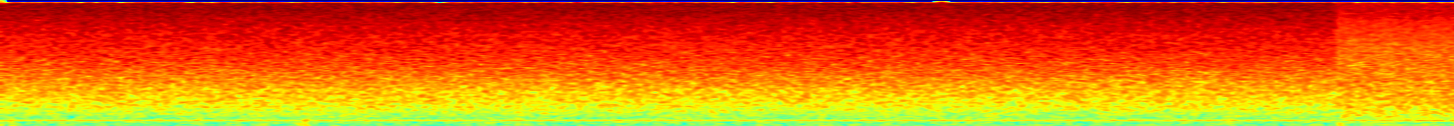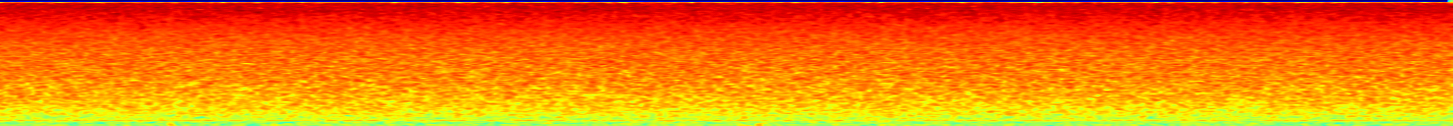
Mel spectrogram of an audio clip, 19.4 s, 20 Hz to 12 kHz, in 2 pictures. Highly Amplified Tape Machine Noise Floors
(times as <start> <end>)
3.0 9.1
